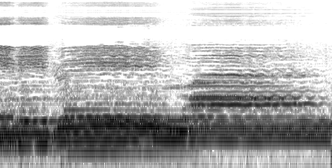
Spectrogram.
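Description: Male barbershop quartet singing unaccompanied close harmony, holding long chords without clear words. The chord shifts about a second in, and a higher voice swells in past the halfway point.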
